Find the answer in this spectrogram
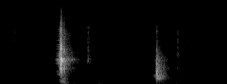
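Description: Two short, sharp taps about a second apart, the first louder, as a clear plastic zippered cash pouch is handled and lifted in a ring binder.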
